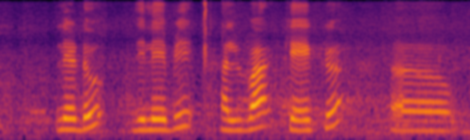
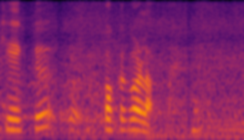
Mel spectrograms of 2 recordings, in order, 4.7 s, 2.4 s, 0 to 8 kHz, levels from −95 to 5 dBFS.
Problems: constant background noise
